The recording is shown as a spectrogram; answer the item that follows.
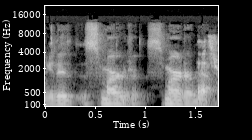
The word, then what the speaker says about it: Smartrmail: about smarter male and correct me if I'm pronouncing it wrong it is smar smarter male that's right okay um is it possible or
